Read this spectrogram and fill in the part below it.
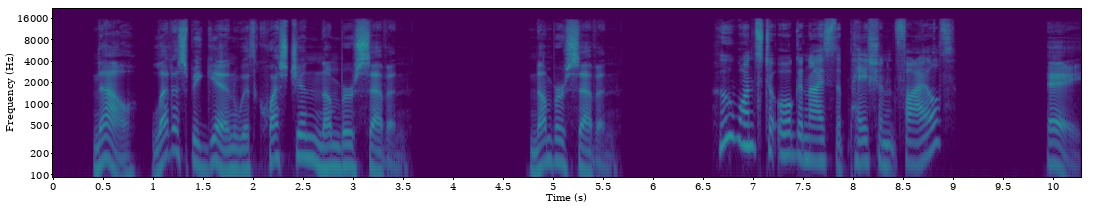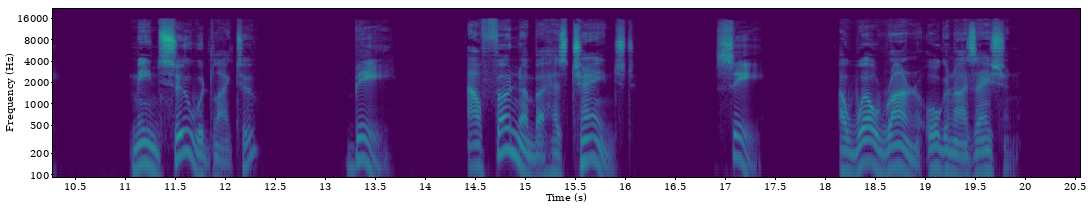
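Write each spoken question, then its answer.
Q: Who wants to organize the patient files?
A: A: Mean Sue would like to.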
